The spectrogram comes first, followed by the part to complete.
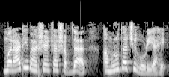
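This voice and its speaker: High-pitched woman newsreader, lively intonation. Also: normal speed, dull audio. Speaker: radio news reader. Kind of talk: scripted regional news bulletin read-out.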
